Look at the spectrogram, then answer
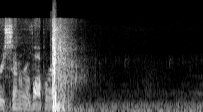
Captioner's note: bang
